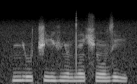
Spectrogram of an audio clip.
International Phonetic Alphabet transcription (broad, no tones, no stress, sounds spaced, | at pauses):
nʲ uː t͡ʃ i vʲ ũ d ẽ ɕ ũ z i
